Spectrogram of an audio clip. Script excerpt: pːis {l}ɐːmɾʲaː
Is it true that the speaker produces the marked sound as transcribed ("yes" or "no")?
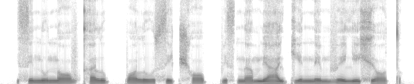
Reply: no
